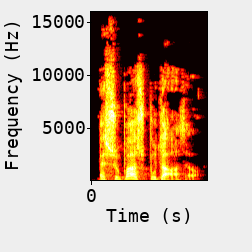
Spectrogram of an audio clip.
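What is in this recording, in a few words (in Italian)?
"sputato", vocabolario dialettale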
